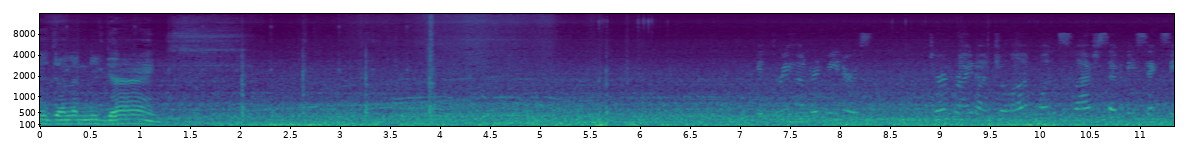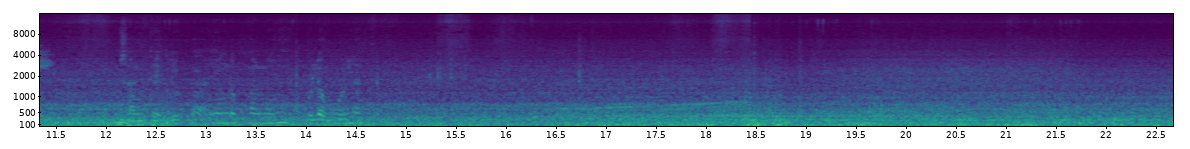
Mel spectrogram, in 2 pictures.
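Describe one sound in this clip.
Tyres rumble on wet asphalt, heard from inside a moving car.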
